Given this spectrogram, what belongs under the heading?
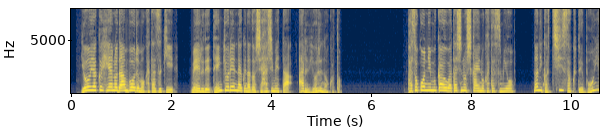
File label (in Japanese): モノローグ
